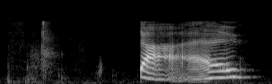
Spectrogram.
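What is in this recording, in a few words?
"dei3", Mandarin Chinese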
